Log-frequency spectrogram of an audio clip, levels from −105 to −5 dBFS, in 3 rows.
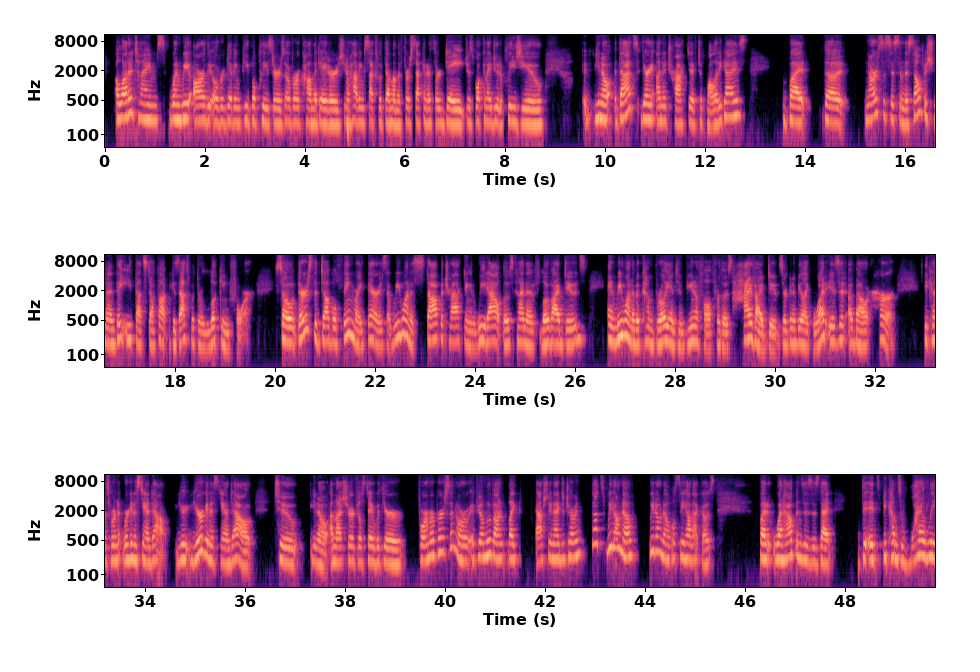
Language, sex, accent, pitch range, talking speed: English, female, American, 170-215 Hz, 195 wpm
